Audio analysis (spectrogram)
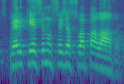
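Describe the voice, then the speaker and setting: High, bright-voiced Brazilian preacher. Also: male voice, rapid-fire. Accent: Brazilian Portuguese. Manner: preaching with big swings from hushed to shouted; acts out quoted parents and sinners. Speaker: pastor. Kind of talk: sermon. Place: church.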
